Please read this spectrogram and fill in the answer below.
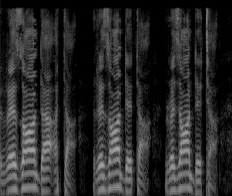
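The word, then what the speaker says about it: raison d'être: पाऊंगा, ये फ्रेंच है, इसको रिएजन नहीं बोलते हैं, रेजॉन बोलते हैं, रेजॉन डाटा, रेजॉन डेटा, रेजॉन डेटा। तो यदि बहुत क्रूड पढ़िएगा तो रेजॉन डी इटैट। तो रेजॉन डेटा जो है इसका मतलब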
